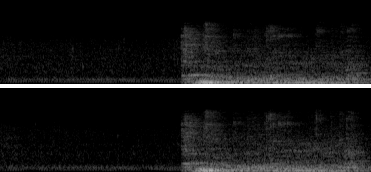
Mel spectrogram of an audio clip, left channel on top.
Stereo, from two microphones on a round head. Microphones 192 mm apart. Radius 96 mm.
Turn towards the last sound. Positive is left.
turn(degrees=-80)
